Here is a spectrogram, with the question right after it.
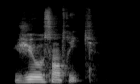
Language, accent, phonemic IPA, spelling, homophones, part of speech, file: French, France, /ʒe.ɔ.sɑ̃.tʁik/, géocentrique, géocentriques, adjective, LL-Q150 (fra)-géocentrique.wav
- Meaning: geocentric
